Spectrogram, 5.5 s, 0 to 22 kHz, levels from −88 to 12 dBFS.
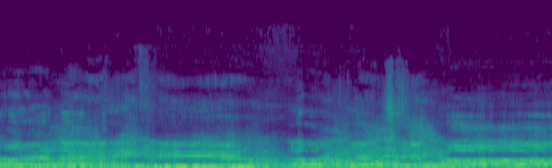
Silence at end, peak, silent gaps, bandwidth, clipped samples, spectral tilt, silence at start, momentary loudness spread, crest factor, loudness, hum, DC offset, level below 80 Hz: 0 s; -4 dBFS; none; 12 kHz; under 0.1%; -4.5 dB/octave; 0 s; 4 LU; 12 dB; -17 LUFS; none; under 0.1%; -62 dBFS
